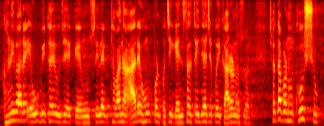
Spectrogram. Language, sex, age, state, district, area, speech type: Gujarati, male, 18-30, Gujarat, Junagadh, urban, spontaneous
